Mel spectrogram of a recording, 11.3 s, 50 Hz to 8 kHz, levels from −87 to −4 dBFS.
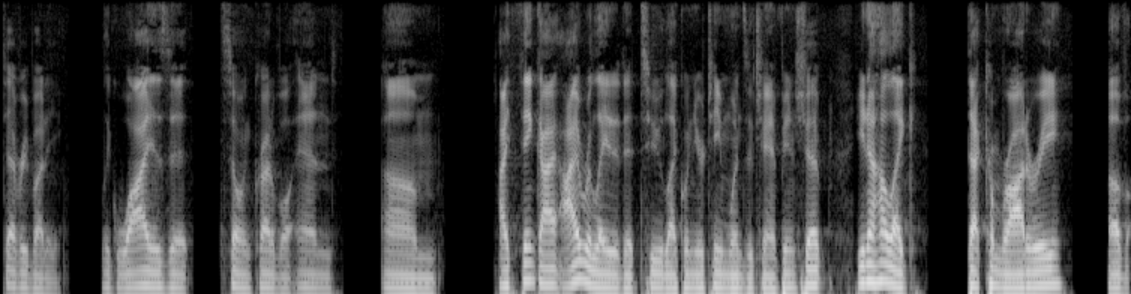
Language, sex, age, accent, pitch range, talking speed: English, male, 20-39, American, 90-110 Hz, 165 wpm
